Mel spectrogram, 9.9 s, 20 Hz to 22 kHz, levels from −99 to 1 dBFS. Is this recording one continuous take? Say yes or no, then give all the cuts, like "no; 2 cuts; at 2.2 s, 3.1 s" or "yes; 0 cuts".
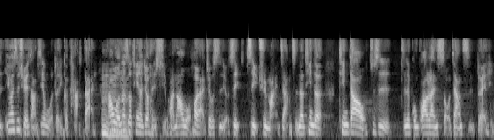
no; 1 cut; at 6.7 s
